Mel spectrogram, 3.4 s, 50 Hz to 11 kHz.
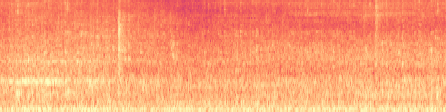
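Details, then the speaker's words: Abandoned 1968 Ford XL, started on starting fluid with a dead carburetor and battery possibly not charging. Low, uneven idle that stumbles and wavers. Fuel filter barely has fuel, just enough to keep it running; fuel starvation. "I know there's fuel in there cuz there's a little bit of fuel. Barely enough to keep it running coming through."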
